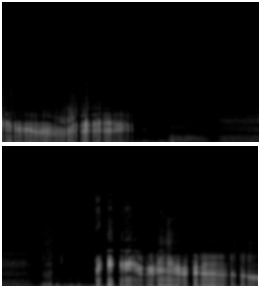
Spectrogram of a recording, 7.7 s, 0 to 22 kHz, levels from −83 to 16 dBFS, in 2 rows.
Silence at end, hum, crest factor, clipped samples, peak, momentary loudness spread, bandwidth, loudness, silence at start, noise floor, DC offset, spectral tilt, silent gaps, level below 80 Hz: 0.05 s; none; 28 dB; under 0.1%; -12 dBFS; 11 LU; 16.5 kHz; -36 LUFS; 0 s; -69 dBFS; under 0.1%; -3 dB/octave; none; -66 dBFS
